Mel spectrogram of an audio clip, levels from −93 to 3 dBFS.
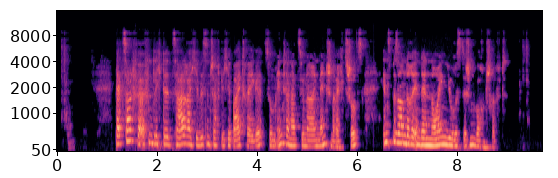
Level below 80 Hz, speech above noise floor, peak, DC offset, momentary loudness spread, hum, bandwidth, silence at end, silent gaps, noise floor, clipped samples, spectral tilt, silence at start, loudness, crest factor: -62 dBFS; 42 dB; -2 dBFS; under 0.1%; 10 LU; none; 9.4 kHz; 0.75 s; none; -61 dBFS; under 0.1%; -6 dB/octave; 1.2 s; -19 LUFS; 18 dB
